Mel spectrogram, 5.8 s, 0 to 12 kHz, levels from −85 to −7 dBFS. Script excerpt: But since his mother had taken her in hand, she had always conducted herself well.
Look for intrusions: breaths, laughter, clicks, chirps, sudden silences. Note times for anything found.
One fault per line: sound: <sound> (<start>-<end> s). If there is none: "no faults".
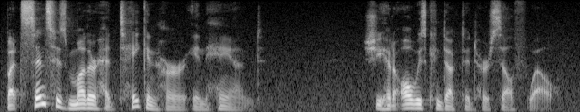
no faults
